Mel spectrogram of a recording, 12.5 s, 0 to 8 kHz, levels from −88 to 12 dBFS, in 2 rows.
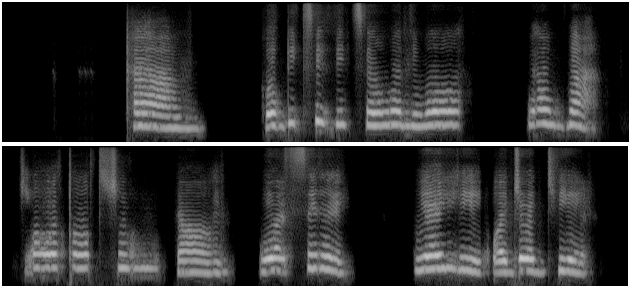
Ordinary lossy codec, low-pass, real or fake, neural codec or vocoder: none; none; fake; codec, 16 kHz, 0.5 kbps, FreqCodec, smaller model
